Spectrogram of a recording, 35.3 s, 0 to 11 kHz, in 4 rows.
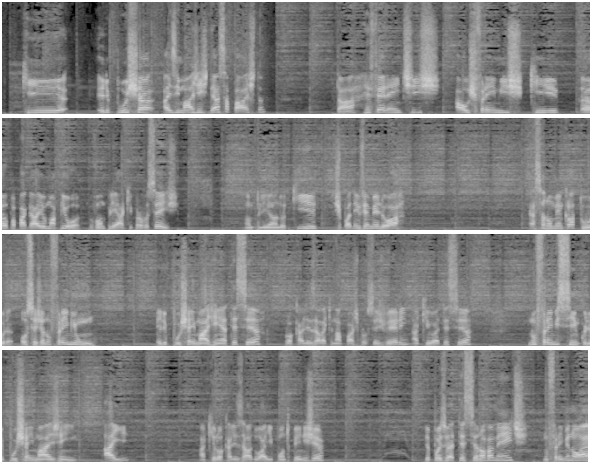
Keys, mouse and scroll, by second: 9.8 click, 10.3 right click, 11.4 click, 12.8 right click, 13.8 click, 16.5 alt+Tab, 18.5-19.6 drag, 20.6 click, 22.0-25.7 drag, 26.7 click, 27.3-28.8 drag, 29.4-30.6 drag, 31.9 click, 33.0 click.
